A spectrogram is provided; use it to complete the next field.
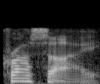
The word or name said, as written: cross-eye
